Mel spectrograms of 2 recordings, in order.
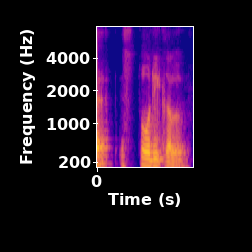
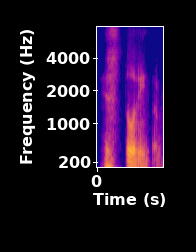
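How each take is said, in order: First: हिस्टोरिकल said as "istorical", no H; silent H. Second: हिस्टोरिकल with a spoken H; H sounded. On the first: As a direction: drop the H and start हिस्टोरिकल on the I vowel. (हिस्टोरिकल को "इस्टोरिकल" बोलें) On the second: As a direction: start हिस्टोरिकल on a clear H. (हिस्टोरिकल, एच की आवाज़ के साथ) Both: Shown as a demonstration. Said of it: "ना कि हिस्टोरिकल".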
